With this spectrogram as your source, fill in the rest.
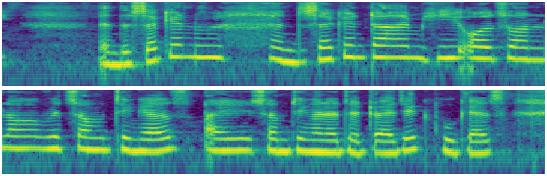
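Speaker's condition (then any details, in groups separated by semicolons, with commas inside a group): No condition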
